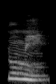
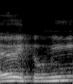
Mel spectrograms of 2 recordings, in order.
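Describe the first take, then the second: First: Said in the usual way. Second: Louder, hard-hitting "এই তুমি"; punchy demo call "এই তুমি"; hard sharp call. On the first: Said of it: "এটা কিন্তু বলি না". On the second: Shown as a demonstration. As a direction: bark "এই তুমি" to show the hard sound. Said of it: "তুমি শব্দটা আমরা কি বলি?".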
